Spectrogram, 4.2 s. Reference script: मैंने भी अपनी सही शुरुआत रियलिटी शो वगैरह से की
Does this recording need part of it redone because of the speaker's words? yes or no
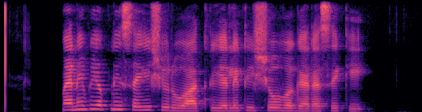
no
